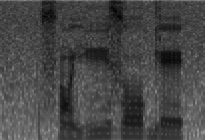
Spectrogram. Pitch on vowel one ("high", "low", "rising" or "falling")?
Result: low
